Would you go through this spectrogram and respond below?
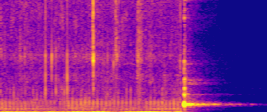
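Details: Domestic kitten that soon lets its guard down around people, giving a soft, even low purr for under two seconds before a sharp ping-like tone cuts in and fades into silence.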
